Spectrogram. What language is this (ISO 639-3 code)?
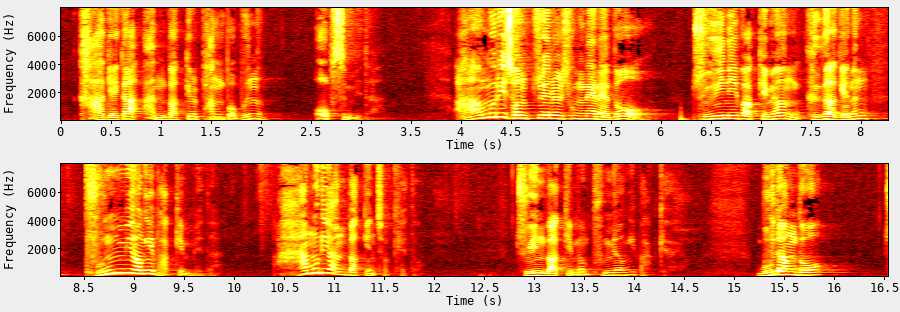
kor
